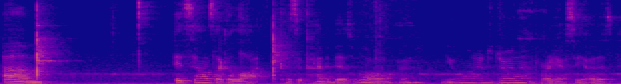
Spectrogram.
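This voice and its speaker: A young woman with a husky morning voice, chatting playfully to viewers in a cook-along vlog from her kitchen. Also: lowish voice, moderate pace, noisy background. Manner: bubbly and playful, talks to viewers while cooking. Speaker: cooking vlogger. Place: home kitchen. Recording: echoey kitchen.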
